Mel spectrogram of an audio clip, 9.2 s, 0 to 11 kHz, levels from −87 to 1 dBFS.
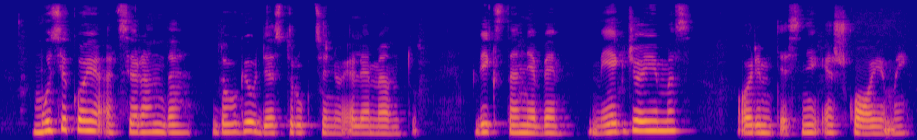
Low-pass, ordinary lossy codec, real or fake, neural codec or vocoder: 9.9 kHz; MP3, 96 kbps; real; none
